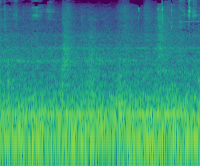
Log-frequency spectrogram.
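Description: A steady low mechanical hum and rumble over constant background noise, with a few faint clicks.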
